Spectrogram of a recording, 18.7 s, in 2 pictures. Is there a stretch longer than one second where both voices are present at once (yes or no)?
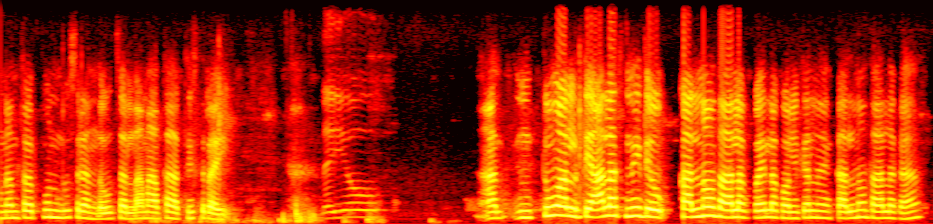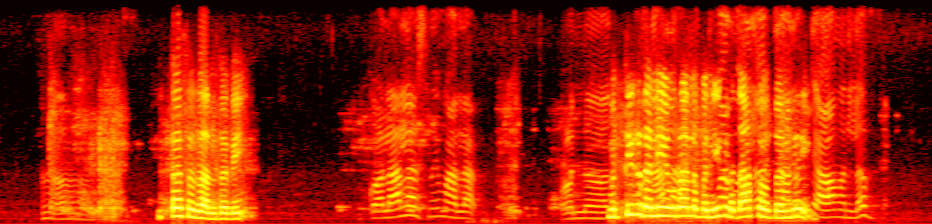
yes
